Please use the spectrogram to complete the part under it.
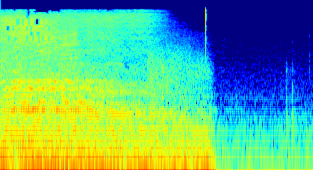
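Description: Electricity crackles and buzzes loudly.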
